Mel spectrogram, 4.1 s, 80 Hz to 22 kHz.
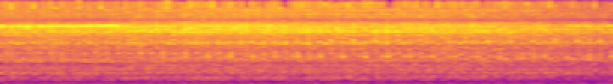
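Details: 2010 Chevrolet Captiva diesel after full turbo intake and fuel system cleaning of heavy carbon sludge, just restarted: even, loud diesel clatter at a steady rate, no misses or surges; healthy idle.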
